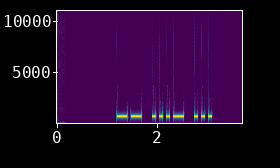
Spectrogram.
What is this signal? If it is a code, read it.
Morse code, heard as a keyed tone, about 17 wpm, 700 Hz. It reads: MVS
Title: USA Call Sign Postfixes - 3 Letters 17wpm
